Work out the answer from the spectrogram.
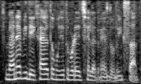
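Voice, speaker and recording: A woman's voice: deep voice, racing, mellow. A woman hosting an evening radio show, chatting casually, reading listener messages and poetry, and laughing often.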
